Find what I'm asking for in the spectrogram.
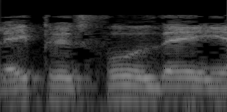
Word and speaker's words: April Fool Day: Eh, como sabréis, pues hoy es el día, el April Fool Day en Norteamérica.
